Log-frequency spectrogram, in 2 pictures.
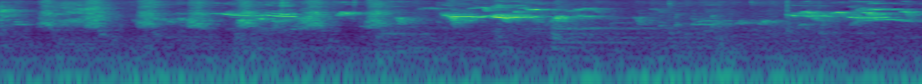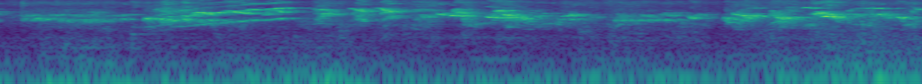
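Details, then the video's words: Pet canary in a cage with its family, giving a busy run of high chirps and quick warbled phrases; several birds may overlap, with a light background hum. "Moments with this gorgeous canary and his family | Canary"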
